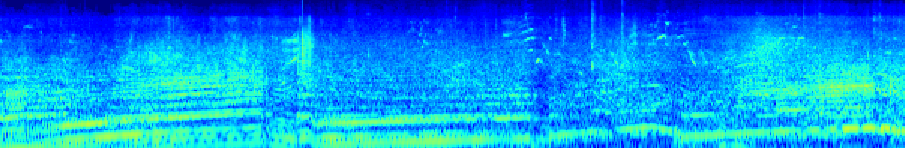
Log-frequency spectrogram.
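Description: Rally car engine out of sight, revving hard and climbing through the gears with several drops in pitch at the changes as it approaches. Sharp crackles come in near the end.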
